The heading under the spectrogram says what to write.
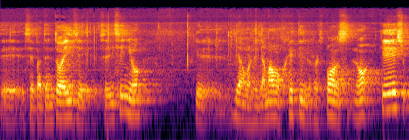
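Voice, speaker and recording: A male lecturer with a Uruguayan Spanish accent explains his material at a middle pitch, often stopping to restart phrases. His voice carries through a large room and rings with a long reverb. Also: slight background noise. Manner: halting, with frequent restarts and fillers. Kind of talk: academic lecture. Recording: roomy hall with long reverb.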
